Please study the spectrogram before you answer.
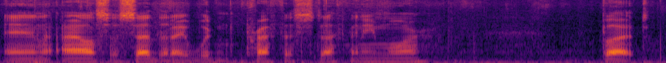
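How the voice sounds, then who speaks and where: Late-thirties male co-host, very deep voice, deadpan sarcasm, slight noise on the line. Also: measured pace. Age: late 30s. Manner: dry, sarcastic. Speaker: podcast co-host. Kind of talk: casual chat.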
